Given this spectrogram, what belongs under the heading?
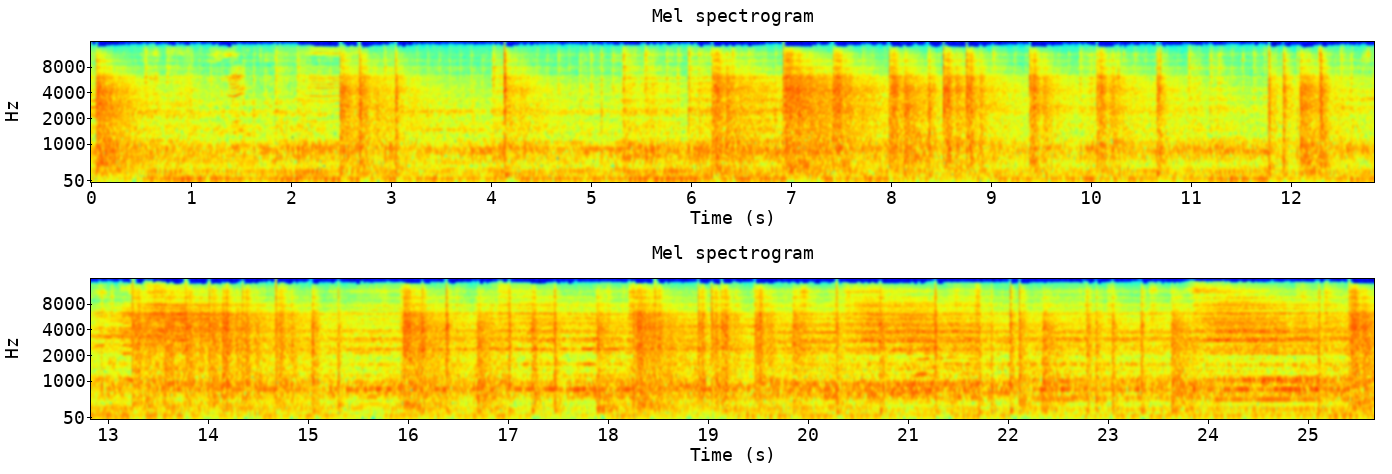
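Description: A dense, continuous barrage of fireworks bursts and thuds at the belfry fireworks display, L'Embrasement du Beffroi, loud and relentless throughout, with a crowd and voices mixed in beneath the explosions.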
